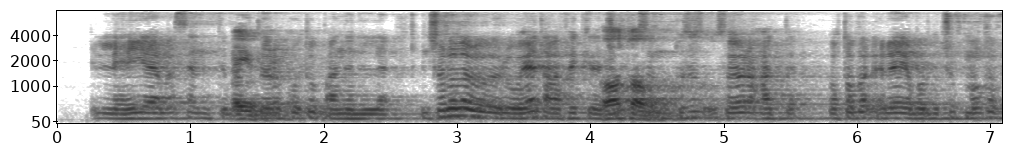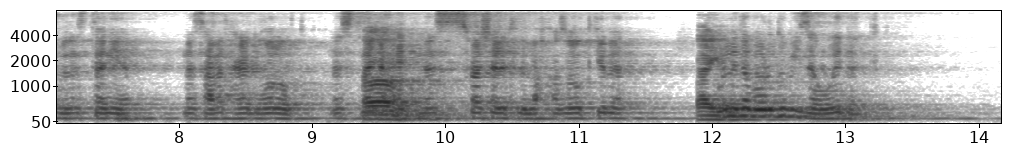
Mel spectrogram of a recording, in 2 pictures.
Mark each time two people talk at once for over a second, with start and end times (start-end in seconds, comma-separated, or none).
none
